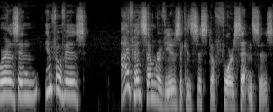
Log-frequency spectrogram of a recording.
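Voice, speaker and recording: A man speaks in a high, dark, mellow tone with very wide pitch swings. His pace is fairly slow. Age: 70s. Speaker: statistician and computer scientist. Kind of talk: interview conversation.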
